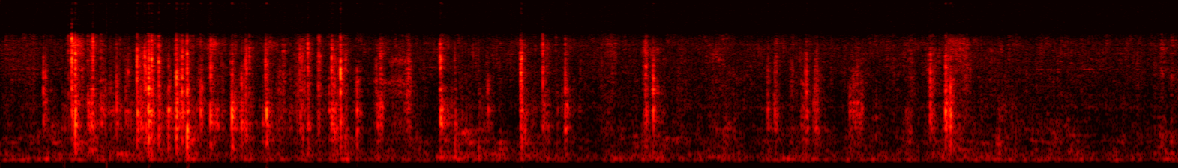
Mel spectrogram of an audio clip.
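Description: Computer keyboard typing: a quick flurry of key clicks in the first couple of seconds, then sparser keystrokes that die away about six and a half seconds in.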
